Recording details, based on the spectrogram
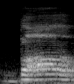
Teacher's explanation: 바라고 하니까 공기가 나오다가 입술 때문에 막혀요. 바라고, 맞지? 바, 마, 자, 차 전부 막힙니다. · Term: 자음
